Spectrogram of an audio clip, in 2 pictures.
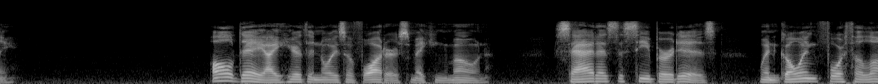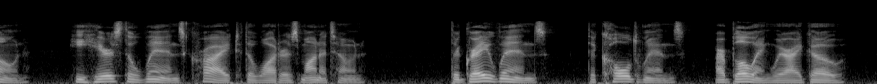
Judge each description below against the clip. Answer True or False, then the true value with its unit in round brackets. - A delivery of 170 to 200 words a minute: False (140 wpm)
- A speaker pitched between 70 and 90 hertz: False (105 Hz)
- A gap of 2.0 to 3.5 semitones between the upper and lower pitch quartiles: False (4.6 semitones)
